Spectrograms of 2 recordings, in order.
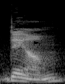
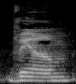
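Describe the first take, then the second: First: The word begins with a hard 'd' sound. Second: The word begins with a soft 'th' sound.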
